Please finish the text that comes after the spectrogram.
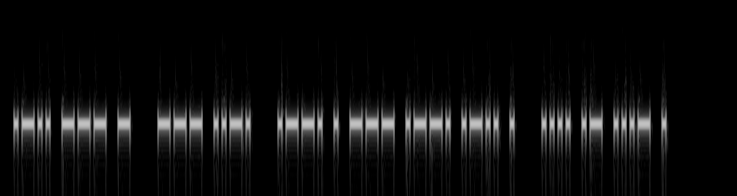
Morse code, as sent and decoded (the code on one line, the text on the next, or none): .-.. --- - / --- ..-. / .--. --- .--. .-.. / .... .- ...- .
LOT OF PEOPLE HAVE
